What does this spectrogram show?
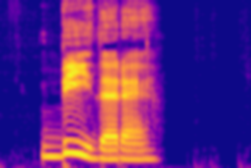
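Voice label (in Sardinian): "Bìdere", Sardinian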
